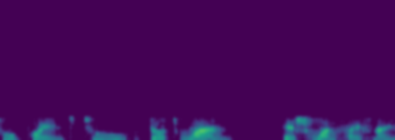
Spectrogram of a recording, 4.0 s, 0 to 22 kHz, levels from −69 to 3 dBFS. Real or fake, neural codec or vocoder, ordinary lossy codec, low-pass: real; none; AAC, 16 kbps; 3.6 kHz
